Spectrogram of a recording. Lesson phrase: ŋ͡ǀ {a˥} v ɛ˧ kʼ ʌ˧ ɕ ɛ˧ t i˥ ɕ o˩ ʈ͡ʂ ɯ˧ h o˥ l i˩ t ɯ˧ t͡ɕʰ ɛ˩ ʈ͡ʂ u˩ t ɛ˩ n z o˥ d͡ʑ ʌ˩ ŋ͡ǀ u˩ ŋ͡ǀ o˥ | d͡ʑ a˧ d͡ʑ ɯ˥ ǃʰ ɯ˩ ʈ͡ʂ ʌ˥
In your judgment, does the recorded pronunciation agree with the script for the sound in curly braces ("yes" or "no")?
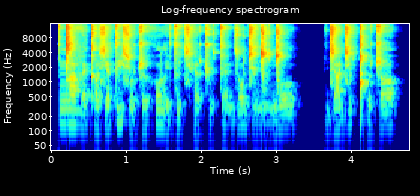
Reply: yes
